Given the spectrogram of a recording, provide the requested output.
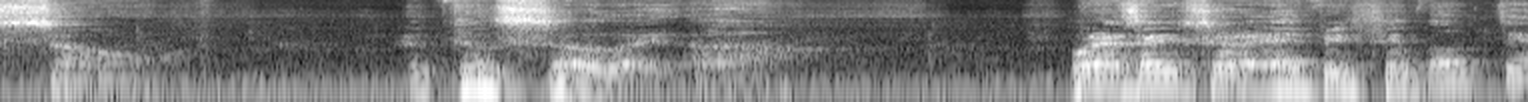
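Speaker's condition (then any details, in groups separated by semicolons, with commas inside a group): Brain injury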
